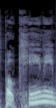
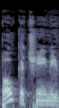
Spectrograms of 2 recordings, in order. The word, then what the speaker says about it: bocconcini: Now, I grew up in Italian, and I said, Greg, are you sure it's bocchini? Because you're thinking of bocconcini, the little mozzarella balls with the prosciutto is the Italian ham, and the tomato.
